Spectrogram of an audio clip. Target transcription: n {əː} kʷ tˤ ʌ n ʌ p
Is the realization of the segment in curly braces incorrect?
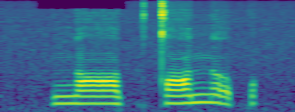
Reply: yes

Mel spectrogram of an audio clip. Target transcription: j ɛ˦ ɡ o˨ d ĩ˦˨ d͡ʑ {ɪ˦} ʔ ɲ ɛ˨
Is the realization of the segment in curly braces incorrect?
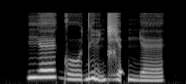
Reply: yes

